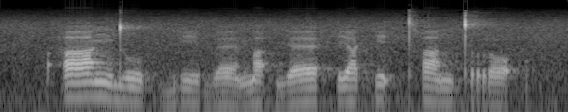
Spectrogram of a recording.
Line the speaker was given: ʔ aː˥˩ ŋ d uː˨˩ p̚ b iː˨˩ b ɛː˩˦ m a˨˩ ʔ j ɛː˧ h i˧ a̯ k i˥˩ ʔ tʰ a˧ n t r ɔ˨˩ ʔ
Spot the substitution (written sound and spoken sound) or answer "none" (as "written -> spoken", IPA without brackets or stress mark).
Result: none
